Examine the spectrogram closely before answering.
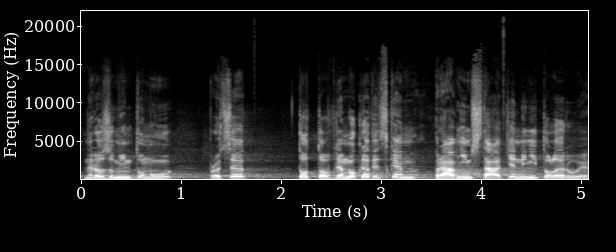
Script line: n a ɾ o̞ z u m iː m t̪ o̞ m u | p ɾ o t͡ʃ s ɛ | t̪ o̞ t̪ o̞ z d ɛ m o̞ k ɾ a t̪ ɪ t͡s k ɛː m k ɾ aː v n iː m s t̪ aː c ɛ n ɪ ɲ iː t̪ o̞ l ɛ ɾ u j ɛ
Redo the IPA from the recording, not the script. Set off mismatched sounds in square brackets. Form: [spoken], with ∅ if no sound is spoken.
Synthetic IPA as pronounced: n [ɛ] ɾ o̞ z u m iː m t̪ o̞ m u | p ɾ o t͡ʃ s ɛ | t̪ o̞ t̪ o̞ [v] d ɛ m o̞ k ɾ a t̪ ɪ t͡s k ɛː m [p] ɾ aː v [ɲ] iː m s t̪ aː c ɛ n ɪ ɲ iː t̪ o̞ l ɛ ɾ u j ɛ

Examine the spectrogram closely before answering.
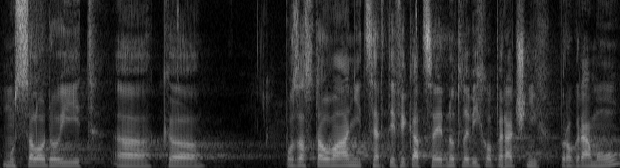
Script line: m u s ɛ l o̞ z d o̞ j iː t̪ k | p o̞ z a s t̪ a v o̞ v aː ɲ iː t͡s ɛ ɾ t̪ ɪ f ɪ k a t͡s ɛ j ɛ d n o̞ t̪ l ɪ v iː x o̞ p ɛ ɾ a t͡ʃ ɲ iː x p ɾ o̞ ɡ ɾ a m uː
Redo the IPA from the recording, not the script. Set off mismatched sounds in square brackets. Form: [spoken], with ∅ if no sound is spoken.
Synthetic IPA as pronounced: m u s ɛ l o̞ [∅] d o̞ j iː t̪ k | p o̞ z a s t̪ a v o̞ v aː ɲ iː t͡s ɛ ɾ t̪ ɪ f ɪ k a t͡s ɛ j ɛ d n o̞ t̪ l ɪ v iː x o̞ p ɛ ɾ a t͡ʃ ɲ iː x p ɾ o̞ ɡ ɾ a m uː

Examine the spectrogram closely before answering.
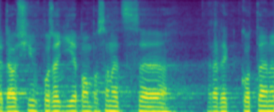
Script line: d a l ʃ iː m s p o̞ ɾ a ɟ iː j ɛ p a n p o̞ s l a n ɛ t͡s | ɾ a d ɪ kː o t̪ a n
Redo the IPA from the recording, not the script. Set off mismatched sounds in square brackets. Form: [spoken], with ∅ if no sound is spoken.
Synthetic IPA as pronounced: d a l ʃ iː m [f] p o̞ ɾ a ɟ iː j ɛ p a n p o̞ s l a n ɛ t͡s | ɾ a d ɪ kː o t̪ [ɛ] n

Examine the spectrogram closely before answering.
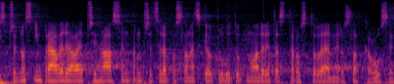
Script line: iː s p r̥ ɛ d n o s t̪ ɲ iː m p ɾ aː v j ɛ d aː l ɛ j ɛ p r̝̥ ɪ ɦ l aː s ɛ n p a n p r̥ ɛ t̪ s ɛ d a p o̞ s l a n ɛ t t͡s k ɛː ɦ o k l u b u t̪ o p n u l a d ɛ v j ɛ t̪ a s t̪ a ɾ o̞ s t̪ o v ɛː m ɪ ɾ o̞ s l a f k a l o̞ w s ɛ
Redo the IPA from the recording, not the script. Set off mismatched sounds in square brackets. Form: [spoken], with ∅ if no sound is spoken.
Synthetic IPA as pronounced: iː s p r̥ ɛ d n o s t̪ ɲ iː m p ɾ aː v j ɛ d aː l ɛ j ɛ p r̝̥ ɪ ɦ l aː s ɛ n p a n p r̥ ɛ t̪ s ɛ d a p o̞ s l a n ɛ t t͡s k ɛː ɦ o k l u b u t̪ o p n u l a d ɛ v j ɛ t̪ a s t̪ a ɾ o̞ s t̪ o v ɛː m ɪ ɾ o̞ s l a f k a l o̞ w s ɛ

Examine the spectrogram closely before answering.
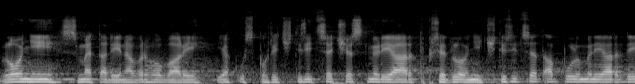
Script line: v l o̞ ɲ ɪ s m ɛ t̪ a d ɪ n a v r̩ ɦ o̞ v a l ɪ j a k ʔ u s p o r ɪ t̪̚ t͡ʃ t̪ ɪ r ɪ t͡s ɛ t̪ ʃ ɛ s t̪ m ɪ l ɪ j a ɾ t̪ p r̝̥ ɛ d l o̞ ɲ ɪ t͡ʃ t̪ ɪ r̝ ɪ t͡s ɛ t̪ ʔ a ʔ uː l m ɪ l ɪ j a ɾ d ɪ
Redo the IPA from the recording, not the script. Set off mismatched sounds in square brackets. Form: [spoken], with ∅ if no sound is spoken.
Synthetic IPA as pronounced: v l o̞ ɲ ɪ s m ɛ t̪ a d ɪ n a v r̩ ɦ o̞ v a l ɪ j a k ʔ u s p o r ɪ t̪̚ t͡ʃ t̪ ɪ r ɪ t͡s ɛ t̪ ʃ ɛ s t̪ m ɪ l ɪ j a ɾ t̪ p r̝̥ ɛ d l o̞ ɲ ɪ t͡ʃ t̪ ɪ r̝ ɪ t͡s ɛ t̪ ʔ a [p] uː l m ɪ l ɪ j a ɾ d ɪ

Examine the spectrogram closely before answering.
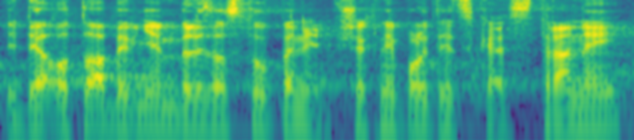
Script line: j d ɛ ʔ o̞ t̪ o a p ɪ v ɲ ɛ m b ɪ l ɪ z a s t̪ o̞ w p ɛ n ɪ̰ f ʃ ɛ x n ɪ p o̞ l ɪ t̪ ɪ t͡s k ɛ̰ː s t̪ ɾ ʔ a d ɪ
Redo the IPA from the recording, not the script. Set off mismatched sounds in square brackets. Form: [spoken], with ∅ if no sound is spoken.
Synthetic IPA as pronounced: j d ɛ ʔ o̞ t̪ o a [b] ɪ v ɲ ɛ m b ɪ l ɪ z a s t̪ o̞ w p ɛ n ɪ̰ f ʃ ɛ x n ɪ p o̞ l ɪ t̪ ɪ t͡s k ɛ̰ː s t̪ ɾ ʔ a [n] ɪ

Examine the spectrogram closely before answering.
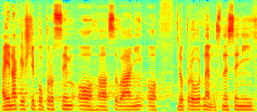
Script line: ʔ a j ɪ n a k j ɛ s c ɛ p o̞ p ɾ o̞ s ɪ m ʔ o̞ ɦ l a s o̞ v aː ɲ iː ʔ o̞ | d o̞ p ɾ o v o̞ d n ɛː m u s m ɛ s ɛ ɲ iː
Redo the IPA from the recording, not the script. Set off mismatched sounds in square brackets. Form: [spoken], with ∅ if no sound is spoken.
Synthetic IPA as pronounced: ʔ a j ɪ n a k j ɛ [ʃ] c ɛ p o̞ p ɾ o̞ s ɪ m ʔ o̞ ɦ l a s o̞ v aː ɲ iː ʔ o̞ | d o̞ p ɾ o v o̞ d n ɛː m u s [n] ɛ s ɛ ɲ iː

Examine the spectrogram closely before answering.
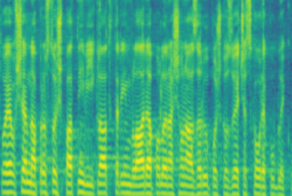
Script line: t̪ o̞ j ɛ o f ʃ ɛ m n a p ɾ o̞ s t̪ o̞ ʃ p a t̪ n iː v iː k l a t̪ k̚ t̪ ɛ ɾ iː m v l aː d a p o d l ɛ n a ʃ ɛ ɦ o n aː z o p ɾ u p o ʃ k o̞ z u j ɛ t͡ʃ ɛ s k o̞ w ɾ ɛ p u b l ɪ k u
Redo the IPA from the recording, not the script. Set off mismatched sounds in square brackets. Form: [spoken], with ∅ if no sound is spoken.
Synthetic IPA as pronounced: t̪ o̞ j ɛ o f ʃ ɛ m n a p ɾ o̞ s t̪ o̞ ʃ p a t̪ n iː v iː k l a t̪ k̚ t̪ ɛ ɾ iː m v l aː d a p o d l ɛ n a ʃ ɛ ɦ o n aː z o [∅] ɾ u p o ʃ k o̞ z u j ɛ t͡ʃ ɛ s k o̞ w ɾ ɛ p u b l ɪ k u

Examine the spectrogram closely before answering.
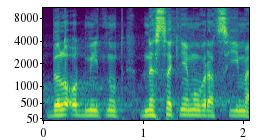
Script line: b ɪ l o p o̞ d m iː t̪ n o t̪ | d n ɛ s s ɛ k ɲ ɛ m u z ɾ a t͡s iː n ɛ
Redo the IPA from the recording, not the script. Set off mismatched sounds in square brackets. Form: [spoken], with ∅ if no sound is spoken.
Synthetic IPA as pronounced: b ɪ l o [ʔ] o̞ d m iː t̪ n [u] t̪ | d n ɛ s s ɛ k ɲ ɛ m u [v] ɾ a t͡s iː [m] ɛ

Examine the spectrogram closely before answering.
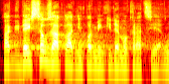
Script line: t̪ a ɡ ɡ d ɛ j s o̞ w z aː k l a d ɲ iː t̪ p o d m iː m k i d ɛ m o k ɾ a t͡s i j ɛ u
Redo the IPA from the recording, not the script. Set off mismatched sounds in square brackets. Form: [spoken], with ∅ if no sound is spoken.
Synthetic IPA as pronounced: t̪ a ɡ ɡ d ɛ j s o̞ w z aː k l a d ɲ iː [∅] p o d m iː [ŋ] k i d ɛ m o k ɾ a t͡s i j ɛ u

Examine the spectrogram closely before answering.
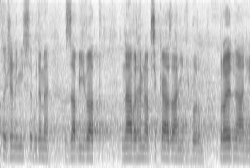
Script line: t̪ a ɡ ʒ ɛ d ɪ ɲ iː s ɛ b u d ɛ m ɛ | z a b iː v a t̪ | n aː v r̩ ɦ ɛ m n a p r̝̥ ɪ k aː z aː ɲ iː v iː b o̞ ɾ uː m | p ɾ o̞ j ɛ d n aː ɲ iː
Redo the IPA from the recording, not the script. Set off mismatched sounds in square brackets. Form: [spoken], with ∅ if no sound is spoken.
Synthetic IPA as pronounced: t̪ a ɡ ʒ ɛ [n] ɪ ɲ iː s ɛ b u d ɛ m ɛ | z a b iː v a t̪ | n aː v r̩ ɦ ɛ m n a p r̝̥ ɪ k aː z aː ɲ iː v iː b o̞ ɾ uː m | p ɾ o̞ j ɛ d n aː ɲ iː

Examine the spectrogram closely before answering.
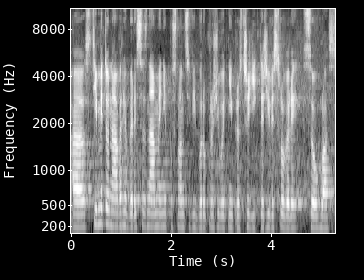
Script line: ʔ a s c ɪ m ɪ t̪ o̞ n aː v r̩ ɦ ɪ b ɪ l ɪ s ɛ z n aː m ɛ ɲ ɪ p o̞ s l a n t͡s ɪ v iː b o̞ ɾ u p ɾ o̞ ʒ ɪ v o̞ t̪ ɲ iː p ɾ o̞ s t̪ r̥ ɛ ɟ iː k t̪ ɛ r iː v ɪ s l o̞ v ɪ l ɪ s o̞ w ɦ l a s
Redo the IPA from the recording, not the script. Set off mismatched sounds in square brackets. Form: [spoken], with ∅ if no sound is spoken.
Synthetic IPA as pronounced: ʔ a s c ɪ m ɪ t̪ o̞ n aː v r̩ ɦ ɪ b ɪ l ɪ s ɛ z n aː m ɛ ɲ ɪ p o̞ s l a n t͡s ɪ v iː b o̞ ɾ u p ɾ o̞ ʒ ɪ v o̞ t̪ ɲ iː p ɾ o̞ s t̪ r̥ ɛ ɟ iː k t̪ ɛ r iː v ɪ s l o̞ v ɪ l ɪ s o̞ w ɦ l a s

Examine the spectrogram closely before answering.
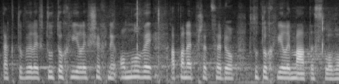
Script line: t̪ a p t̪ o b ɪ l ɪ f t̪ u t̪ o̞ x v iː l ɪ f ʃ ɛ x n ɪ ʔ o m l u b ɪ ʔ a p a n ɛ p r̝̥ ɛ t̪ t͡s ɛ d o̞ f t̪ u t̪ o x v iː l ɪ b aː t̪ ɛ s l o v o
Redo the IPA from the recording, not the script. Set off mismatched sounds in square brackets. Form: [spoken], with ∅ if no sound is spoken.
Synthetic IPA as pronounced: t̪ a [k] t̪ o b ɪ l ɪ f t̪ u t̪ o̞ x v iː l ɪ f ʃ ɛ x n ɪ ʔ o m l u [v] ɪ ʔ a p a n ɛ p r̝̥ ɛ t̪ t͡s ɛ d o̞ f t̪ u t̪ o x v iː l ɪ [m] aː t̪ ɛ s l o v o

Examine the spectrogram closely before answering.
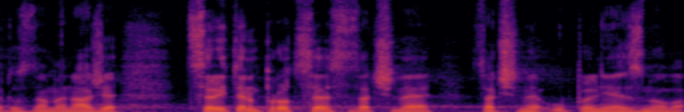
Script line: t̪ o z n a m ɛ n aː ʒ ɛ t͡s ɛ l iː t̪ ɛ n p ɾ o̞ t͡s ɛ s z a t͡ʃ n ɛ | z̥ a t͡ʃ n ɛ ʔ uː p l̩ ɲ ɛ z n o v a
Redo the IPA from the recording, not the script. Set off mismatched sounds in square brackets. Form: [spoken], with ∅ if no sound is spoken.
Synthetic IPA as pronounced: t̪ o z n a m ɛ n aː ʒ ɛ t͡s ɛ l iː t̪ ɛ n p ɾ o̞ t͡s ɛ s z a t͡ʃ n ɛ | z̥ a t͡ʃ n ɛ ʔ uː p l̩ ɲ ɛ z n o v a

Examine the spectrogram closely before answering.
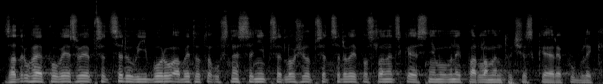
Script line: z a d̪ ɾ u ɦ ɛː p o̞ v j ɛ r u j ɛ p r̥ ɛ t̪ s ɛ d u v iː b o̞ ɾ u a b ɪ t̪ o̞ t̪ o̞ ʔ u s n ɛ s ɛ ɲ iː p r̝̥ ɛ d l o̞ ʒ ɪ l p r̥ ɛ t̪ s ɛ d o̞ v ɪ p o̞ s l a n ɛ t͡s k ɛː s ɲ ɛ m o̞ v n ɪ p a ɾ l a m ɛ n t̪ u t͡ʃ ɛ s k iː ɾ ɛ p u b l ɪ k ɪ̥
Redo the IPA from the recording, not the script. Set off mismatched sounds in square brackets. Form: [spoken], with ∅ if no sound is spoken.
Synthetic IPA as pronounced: z a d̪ ɾ u ɦ ɛː p o̞ v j ɛ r u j ɛ p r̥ ɛ t̪ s ɛ d u v iː b o̞ ɾ u a b ɪ t̪ o̞ t̪ o̞ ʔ u s n ɛ s ɛ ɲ iː p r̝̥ ɛ d l o̞ ʒ ɪ l p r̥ ɛ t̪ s ɛ d o̞ v ɪ p o̞ s l a n ɛ t͡s k ɛː s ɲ ɛ m o̞ v n ɪ p a ɾ l a m ɛ n t̪ u t͡ʃ ɛ s k [ɛː] ɾ ɛ p u b l ɪ k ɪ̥

